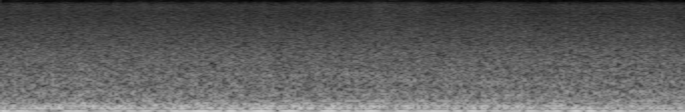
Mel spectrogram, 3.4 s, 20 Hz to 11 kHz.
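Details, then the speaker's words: McGraw Edison Comfort Fan owned since 2007, previously restored, with a slipping hub and wobble, running on low outdoors in wind: no rattle, but a slight, steady motor hum under the airflow; cause not confirmed. "Didn't rattle. But can you hear that slight hum?"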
